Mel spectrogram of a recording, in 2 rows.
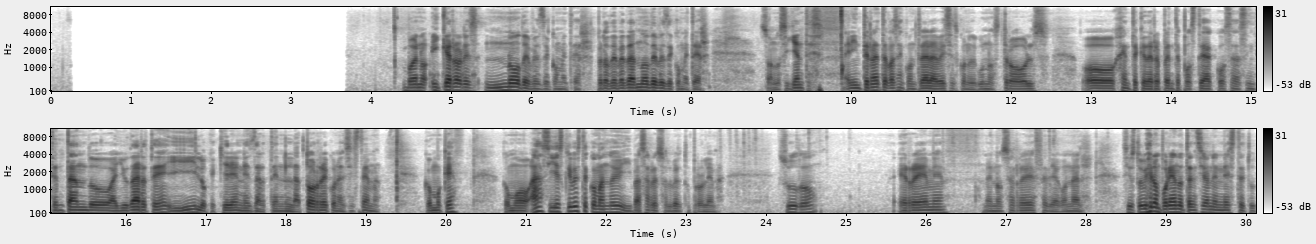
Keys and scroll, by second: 23.3-27.6 typing.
